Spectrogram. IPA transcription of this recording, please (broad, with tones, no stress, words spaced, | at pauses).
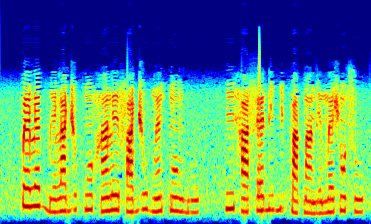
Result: k͡pɛ˧lɛ˧ ɡ͡be˨la˧d͡ʒu˦ ɡ͡bɔ̃˦˨hã˨˦le˦˨fa˨˦ d͡ʒu˦˨bɛ̃˨˦ k͡pɔ̃˦ɡ͡bu˧ | ĩ˧ha˨ sɛ˨˦di˧ɡi˧ k͡pa˨k͡pã˨ de˨mɛ˧ʃɔ̃˦ su˧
